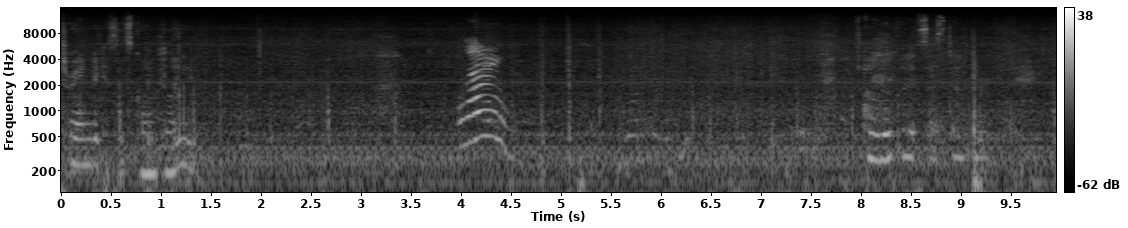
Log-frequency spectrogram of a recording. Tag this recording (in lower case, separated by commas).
speech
